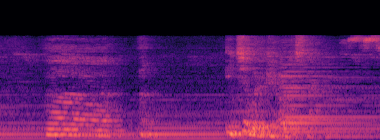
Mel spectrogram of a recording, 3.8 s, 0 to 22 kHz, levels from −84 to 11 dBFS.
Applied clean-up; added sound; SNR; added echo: none; none; none; reverberation time 0.7 s.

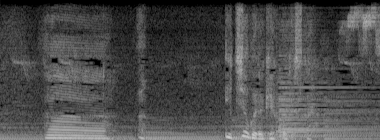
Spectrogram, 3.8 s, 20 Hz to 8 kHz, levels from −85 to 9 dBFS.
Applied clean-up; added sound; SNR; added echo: none; none; none; none.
